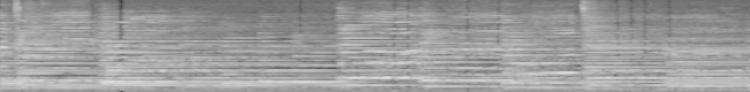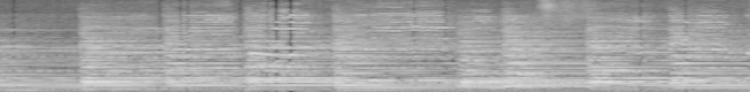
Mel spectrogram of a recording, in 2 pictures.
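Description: A hymn played on piano, with a woman singing along in held notes that change every second or so.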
